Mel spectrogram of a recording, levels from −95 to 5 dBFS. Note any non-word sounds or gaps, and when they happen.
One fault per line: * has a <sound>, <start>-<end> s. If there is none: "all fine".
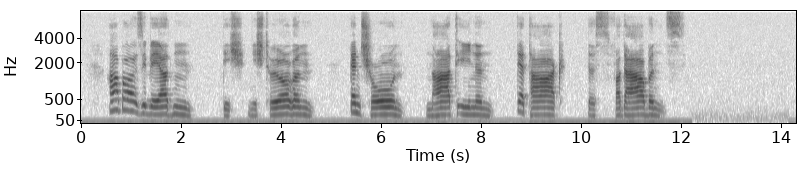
all fine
